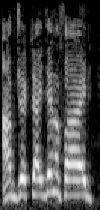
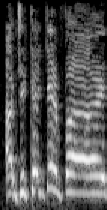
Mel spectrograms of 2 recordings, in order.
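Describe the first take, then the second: First: It is read in a plain voice. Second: It is read in a snarky voice.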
